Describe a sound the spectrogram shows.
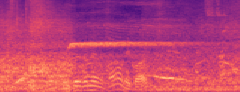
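A referee's whistle blows once, steady and shrill.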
